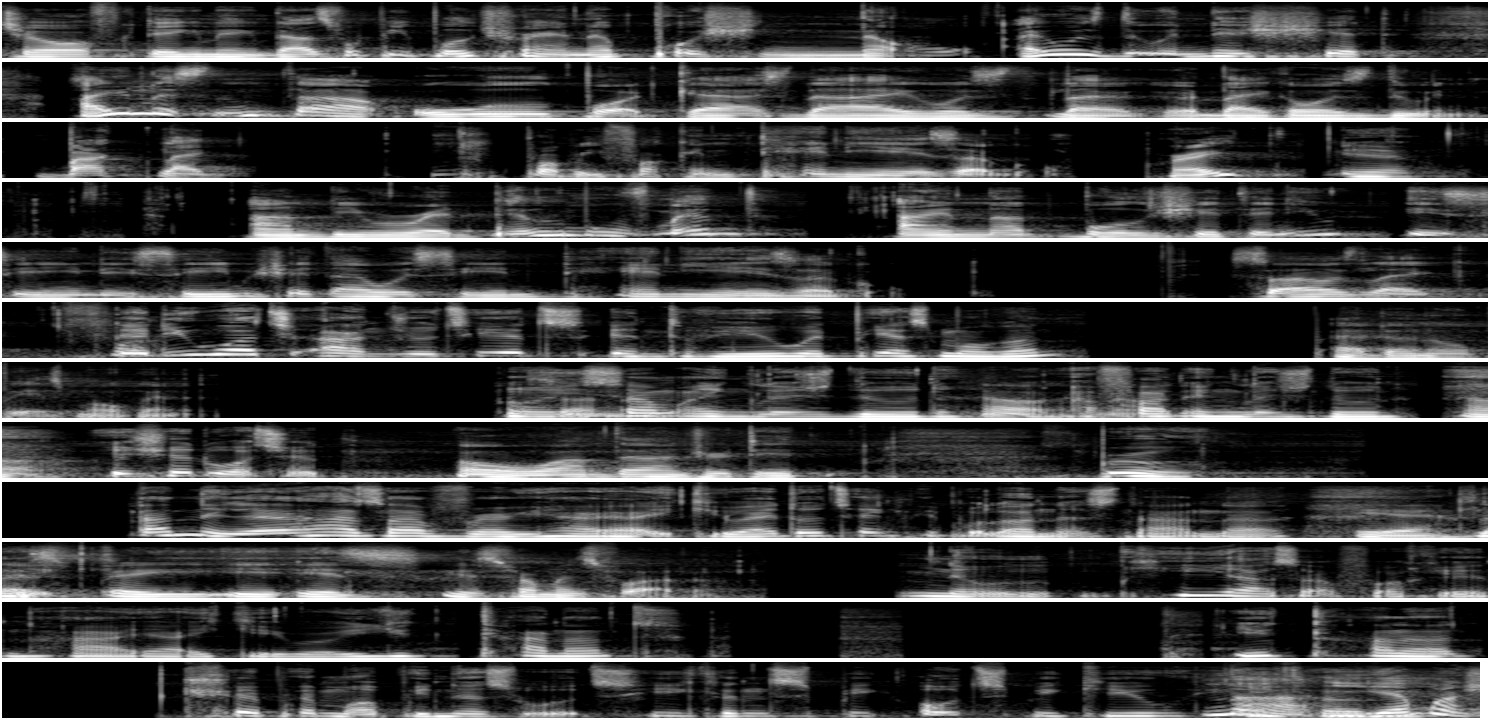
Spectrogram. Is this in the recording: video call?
no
